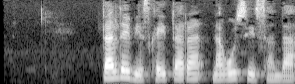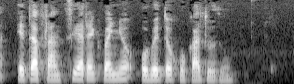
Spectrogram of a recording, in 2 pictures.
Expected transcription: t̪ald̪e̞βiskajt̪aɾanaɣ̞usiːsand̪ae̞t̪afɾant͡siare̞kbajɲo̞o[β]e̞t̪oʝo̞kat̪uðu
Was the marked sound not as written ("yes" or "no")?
no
